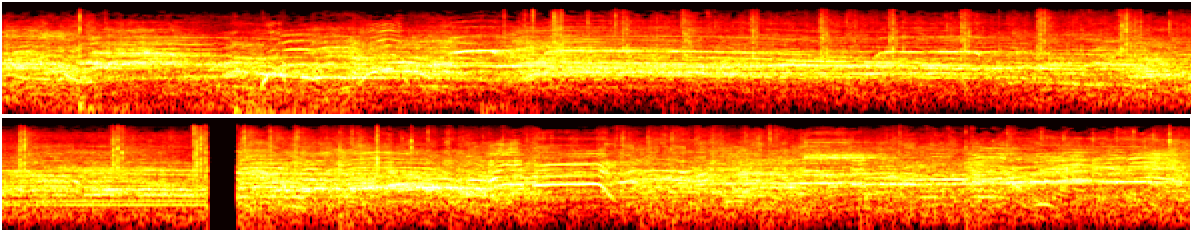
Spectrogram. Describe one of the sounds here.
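A volleyball is struck with hard slaps.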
